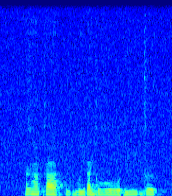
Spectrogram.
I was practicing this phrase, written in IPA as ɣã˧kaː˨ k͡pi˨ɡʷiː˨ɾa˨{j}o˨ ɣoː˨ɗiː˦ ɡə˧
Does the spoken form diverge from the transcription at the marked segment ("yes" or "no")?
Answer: no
